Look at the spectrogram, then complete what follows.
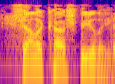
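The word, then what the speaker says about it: Shalikashvili: General Shashvili. It's so hard to say. – Shalakashvili. – That one. That's well said.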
